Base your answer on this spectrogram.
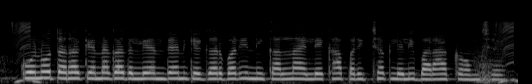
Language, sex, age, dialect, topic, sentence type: Maithili, female, 18-24, Angika, banking, statement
